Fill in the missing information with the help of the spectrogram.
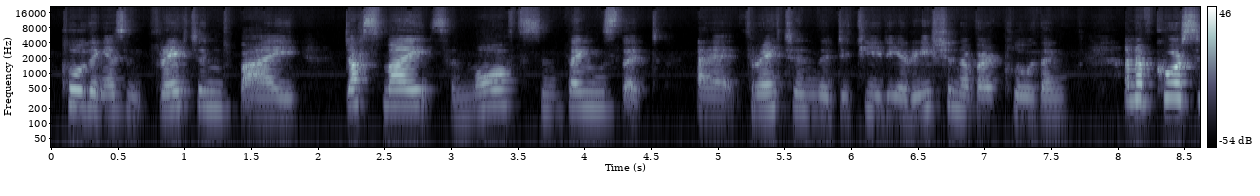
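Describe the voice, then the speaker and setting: A woman's voice: mid-range voice, low-quality recording. A woman researcher presenting at a conference and chairing the session, speaking earnestly with emphatic stresses and frequent fillers. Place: online conference.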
